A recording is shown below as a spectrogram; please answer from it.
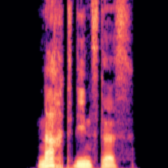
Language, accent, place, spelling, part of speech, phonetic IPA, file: German, Germany, Berlin, Nachtdienstes, noun, [ˈnaxtˌdiːnstəs], De-Nachtdienstes.ogg
- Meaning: genitive singular of Nachtdienst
